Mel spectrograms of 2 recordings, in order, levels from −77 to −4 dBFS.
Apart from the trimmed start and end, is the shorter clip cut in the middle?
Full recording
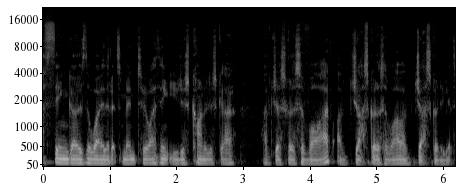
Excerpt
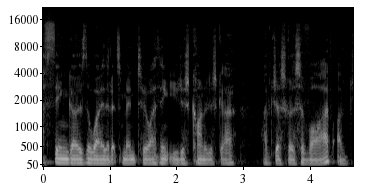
no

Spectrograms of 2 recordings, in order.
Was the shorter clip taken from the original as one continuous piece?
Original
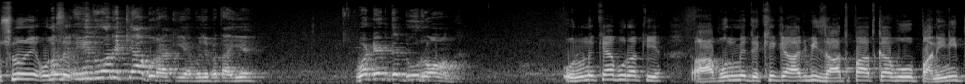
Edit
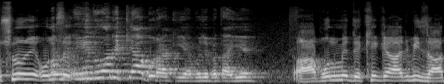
no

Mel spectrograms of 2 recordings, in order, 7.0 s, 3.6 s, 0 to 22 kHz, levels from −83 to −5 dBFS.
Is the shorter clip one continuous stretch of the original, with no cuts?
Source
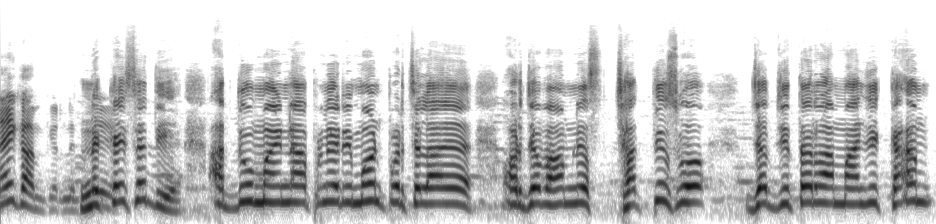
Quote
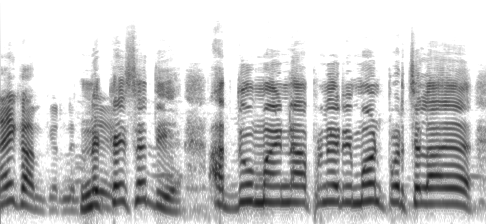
yes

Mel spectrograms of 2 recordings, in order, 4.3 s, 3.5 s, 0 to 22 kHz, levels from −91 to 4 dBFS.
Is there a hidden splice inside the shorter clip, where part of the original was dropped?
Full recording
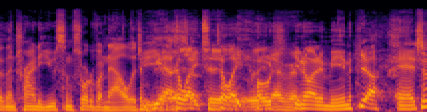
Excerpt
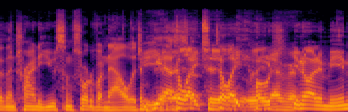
no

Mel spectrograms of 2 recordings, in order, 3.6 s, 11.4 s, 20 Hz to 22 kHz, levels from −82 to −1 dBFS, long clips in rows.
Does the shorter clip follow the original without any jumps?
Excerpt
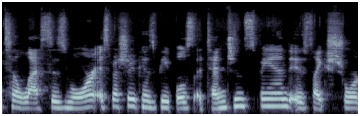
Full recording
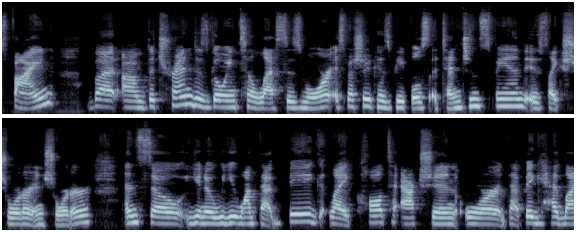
yes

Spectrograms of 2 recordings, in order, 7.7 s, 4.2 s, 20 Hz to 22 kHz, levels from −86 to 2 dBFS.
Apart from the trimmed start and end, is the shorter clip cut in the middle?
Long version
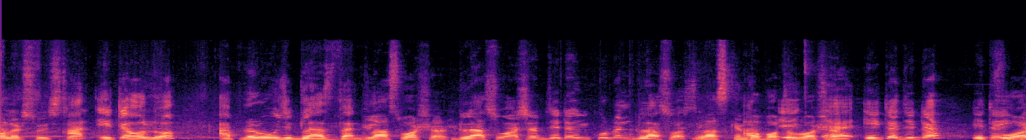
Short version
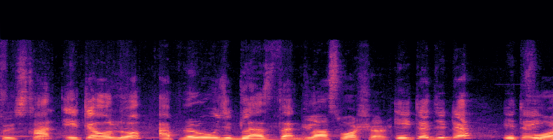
yes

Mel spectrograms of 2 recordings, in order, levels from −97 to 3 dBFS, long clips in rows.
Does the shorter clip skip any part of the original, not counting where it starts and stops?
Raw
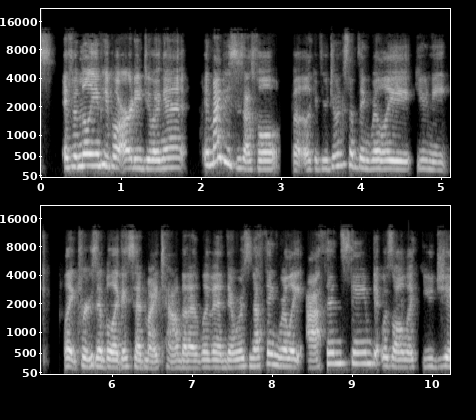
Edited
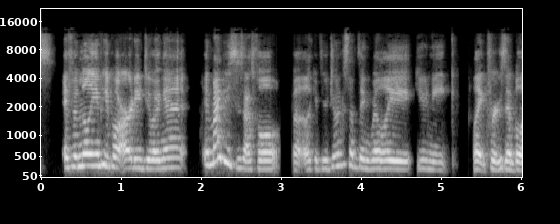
no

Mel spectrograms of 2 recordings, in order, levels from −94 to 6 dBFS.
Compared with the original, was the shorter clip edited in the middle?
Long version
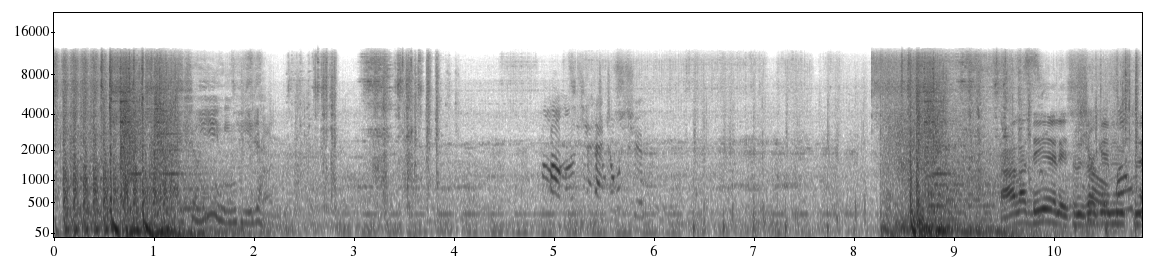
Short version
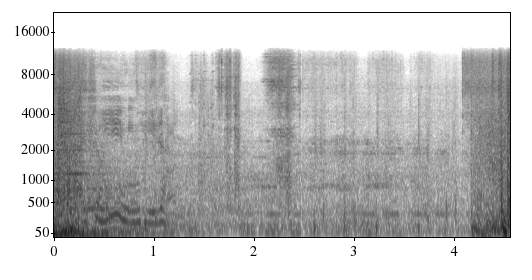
yes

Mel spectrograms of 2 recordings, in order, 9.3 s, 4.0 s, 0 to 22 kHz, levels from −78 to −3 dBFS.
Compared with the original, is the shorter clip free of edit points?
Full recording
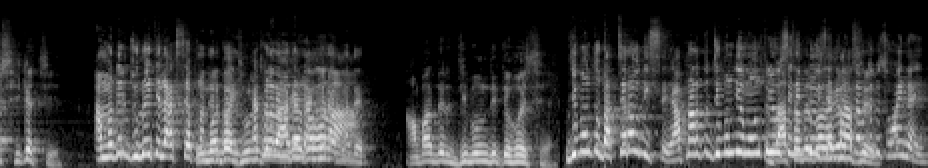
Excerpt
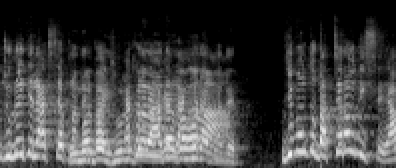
no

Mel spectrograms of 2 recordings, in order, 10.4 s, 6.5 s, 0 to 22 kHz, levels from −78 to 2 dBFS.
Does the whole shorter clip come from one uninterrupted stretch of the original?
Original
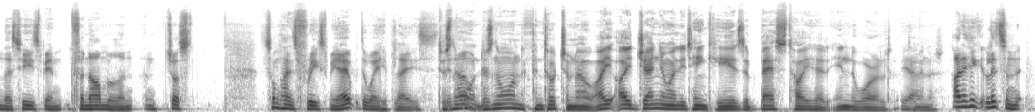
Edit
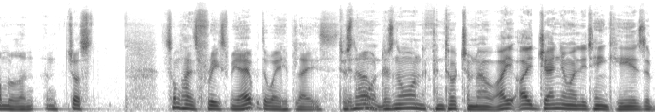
yes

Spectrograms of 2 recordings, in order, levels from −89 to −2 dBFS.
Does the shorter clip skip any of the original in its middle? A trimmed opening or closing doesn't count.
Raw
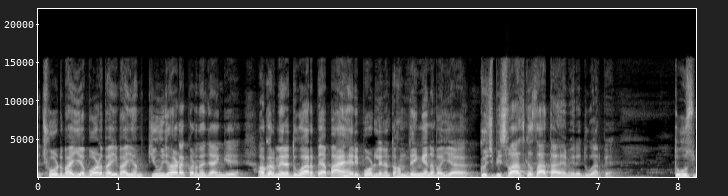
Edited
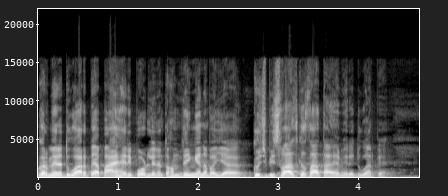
no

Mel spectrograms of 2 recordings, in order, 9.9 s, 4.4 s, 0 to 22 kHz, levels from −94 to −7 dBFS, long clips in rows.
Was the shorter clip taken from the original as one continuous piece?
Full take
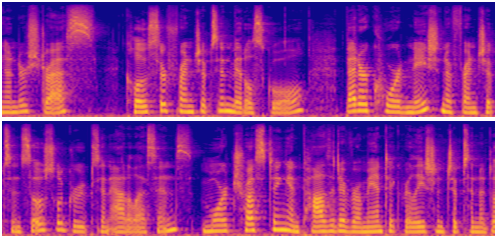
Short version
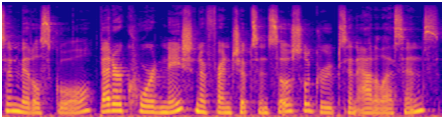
no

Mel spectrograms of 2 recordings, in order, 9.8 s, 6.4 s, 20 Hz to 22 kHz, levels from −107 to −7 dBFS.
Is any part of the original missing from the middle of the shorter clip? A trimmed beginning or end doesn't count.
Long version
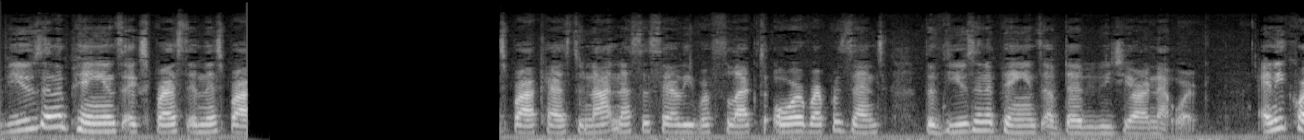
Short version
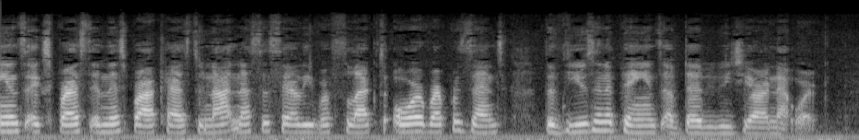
yes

